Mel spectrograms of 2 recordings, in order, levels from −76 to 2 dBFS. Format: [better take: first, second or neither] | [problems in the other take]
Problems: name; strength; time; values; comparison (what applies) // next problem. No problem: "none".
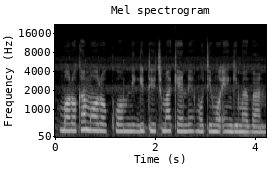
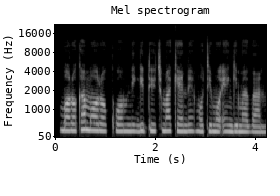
first | noise reduction (neural mask model DeepFilterNet 3)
